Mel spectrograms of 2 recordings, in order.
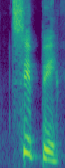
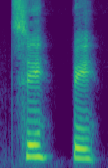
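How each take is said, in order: First: Said in the usual way. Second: "Tsipi" whispered, unvoiced and higher. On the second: Shown as a demonstration.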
